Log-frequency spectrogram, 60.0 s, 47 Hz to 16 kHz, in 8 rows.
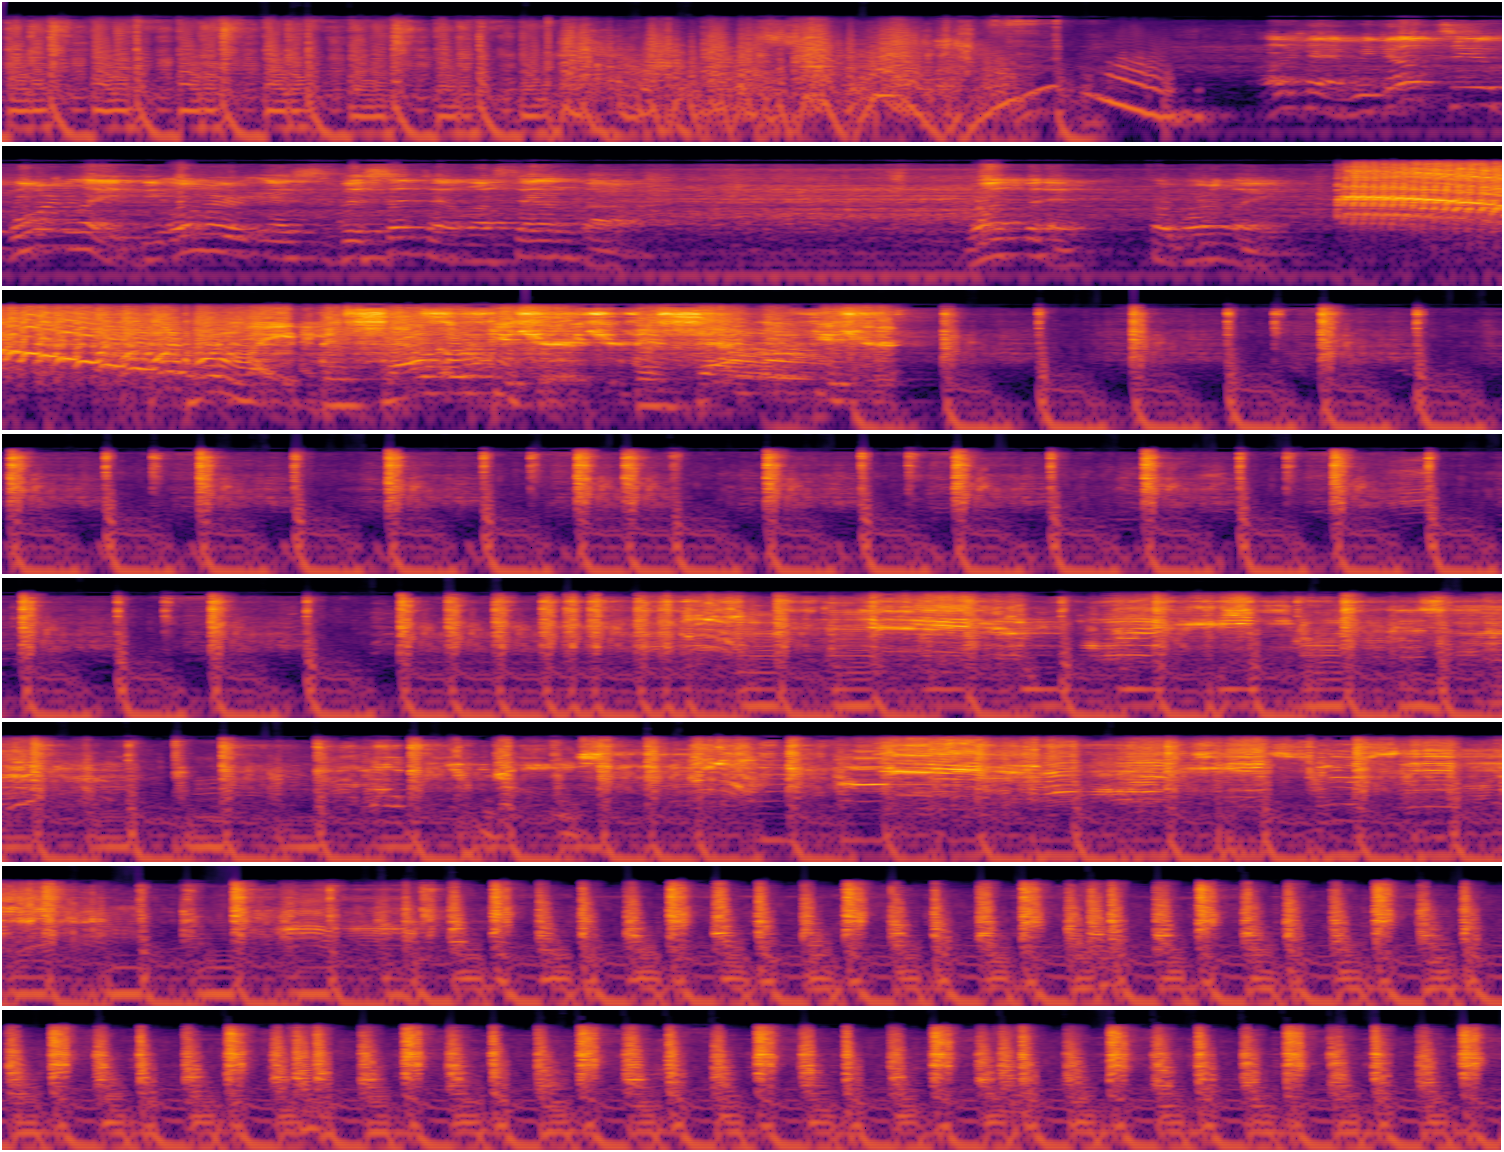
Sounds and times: Speech: 6.3 - 10.8, 12.3 - 14.0, 15.3 - 19.6.

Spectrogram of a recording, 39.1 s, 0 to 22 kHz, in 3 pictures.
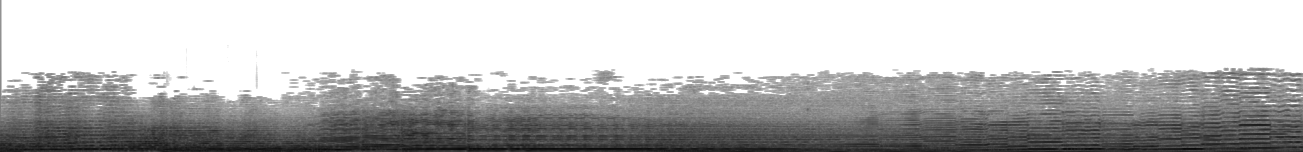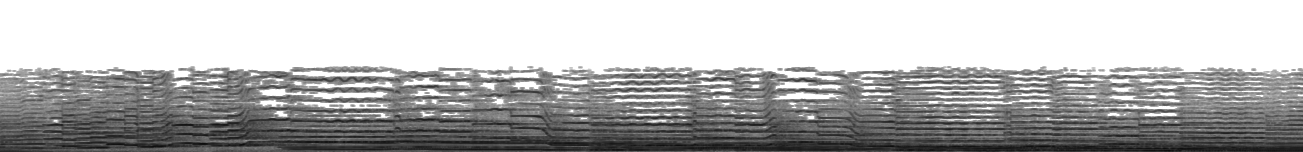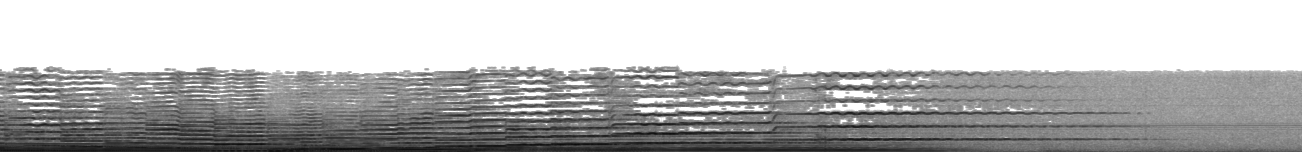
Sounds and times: Violin, fiddle: 0.0 - 37.7.

